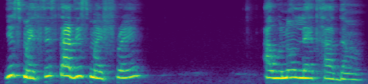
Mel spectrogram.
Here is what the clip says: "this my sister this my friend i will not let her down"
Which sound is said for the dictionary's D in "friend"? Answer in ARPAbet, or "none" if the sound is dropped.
D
